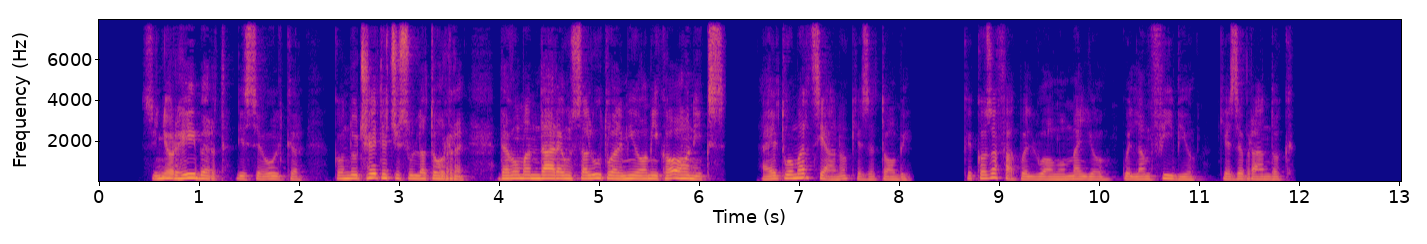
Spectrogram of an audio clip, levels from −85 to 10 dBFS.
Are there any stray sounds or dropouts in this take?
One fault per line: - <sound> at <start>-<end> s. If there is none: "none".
none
